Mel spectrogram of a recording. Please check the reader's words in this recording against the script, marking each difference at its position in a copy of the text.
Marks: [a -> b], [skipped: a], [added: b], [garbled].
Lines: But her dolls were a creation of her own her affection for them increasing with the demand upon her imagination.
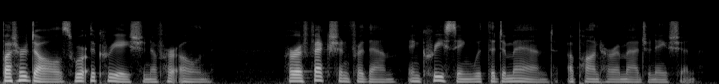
But her dolls were a creation of her own her affection for them increasing with the demand upon her imagination.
